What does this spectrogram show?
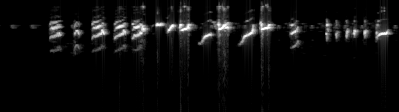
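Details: Pleci dakun white-eye from Pacitan singing in vigorous full-fill style for tutoring other birds: high, sweet chirps in quick paired bursts, then sliding whistled notes and rapid twittering, almost without pause.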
